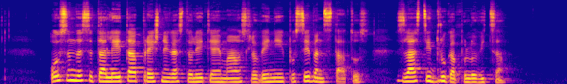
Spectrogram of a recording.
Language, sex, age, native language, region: Slovenian, female, 18-29, Slovenian, Central Slovenia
